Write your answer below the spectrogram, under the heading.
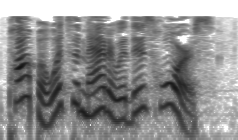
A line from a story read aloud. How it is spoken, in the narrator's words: He hollered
